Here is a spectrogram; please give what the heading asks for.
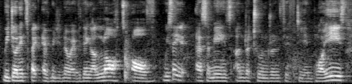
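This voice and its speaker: An excitable host speaks with a South Wales Valleys accent at a middling pitch. The style is casual and effusive, an on-location interview indoors with faint room ambience. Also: fast, slight background noise. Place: indoors in a converted bunker.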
